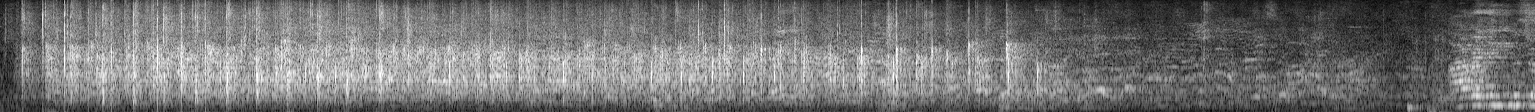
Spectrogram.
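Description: Applause for young learners at a Pre-K to third grade character education assembly, lively crowd clapping with children's chatter, thinning into a quieter murmur of voices before a brief renewed burst at the end.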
